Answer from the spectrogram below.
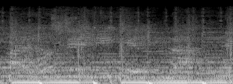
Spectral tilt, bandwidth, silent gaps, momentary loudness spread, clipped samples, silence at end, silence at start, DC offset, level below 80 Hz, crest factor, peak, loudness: -6.5 dB/octave; 14 kHz; none; 3 LU; under 0.1%; 0 s; 0 s; under 0.1%; -18 dBFS; 12 dB; 0 dBFS; -15 LUFS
